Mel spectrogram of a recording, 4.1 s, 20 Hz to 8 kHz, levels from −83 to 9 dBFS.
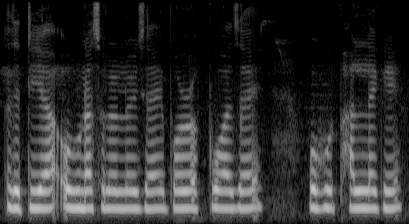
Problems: constant background noise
